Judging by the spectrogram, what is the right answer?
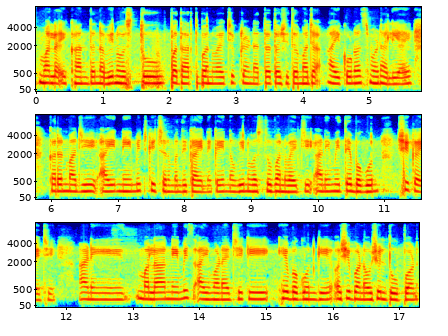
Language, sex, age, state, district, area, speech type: Marathi, female, 30-45, Maharashtra, Nagpur, urban, spontaneous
